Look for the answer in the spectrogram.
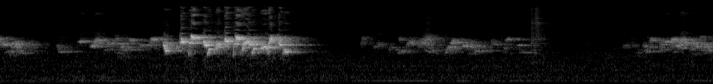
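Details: Song of a red-whiskered bulbul, offered as a tutor for young birds: quick, gurgling whistled phrases. A loud, dense flourish comes around two seconds, then softer, lilting notes, a pause, and a new phrase starting at the close.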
